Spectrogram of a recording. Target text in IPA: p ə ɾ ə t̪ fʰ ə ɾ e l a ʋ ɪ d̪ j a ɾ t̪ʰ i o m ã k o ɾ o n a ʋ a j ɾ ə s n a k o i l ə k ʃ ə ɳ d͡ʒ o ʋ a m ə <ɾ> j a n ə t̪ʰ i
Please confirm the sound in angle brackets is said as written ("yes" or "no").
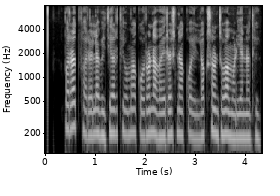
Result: no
